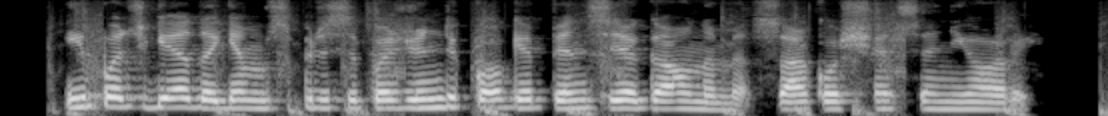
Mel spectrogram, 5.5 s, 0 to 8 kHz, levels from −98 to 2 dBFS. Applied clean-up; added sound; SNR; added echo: neural mask model RNNoise.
